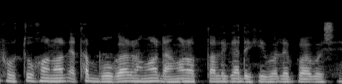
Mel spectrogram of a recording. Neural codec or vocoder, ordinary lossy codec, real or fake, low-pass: vocoder, 22.05 kHz, 80 mel bands, WaveNeXt; Opus, 64 kbps; fake; 7.2 kHz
